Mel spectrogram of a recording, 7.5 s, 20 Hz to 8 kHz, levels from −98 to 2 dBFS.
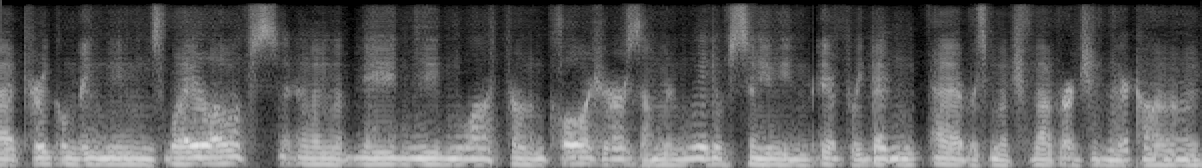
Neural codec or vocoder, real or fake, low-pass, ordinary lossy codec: codec, 16 kHz, 0.5 kbps, FreqCodec, smaller model; fake; 7.2 kHz; AAC, 48 kbps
